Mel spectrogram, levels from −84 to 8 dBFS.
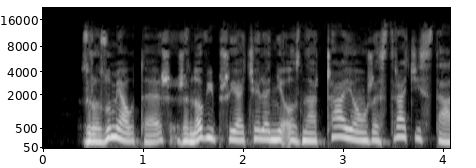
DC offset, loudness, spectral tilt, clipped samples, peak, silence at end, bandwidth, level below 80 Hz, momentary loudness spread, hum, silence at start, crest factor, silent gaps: under 0.1%; -16 LUFS; -6 dB/octave; under 0.1%; -2 dBFS; 0 s; 13 kHz; -58 dBFS; 7 LU; none; 0.4 s; 14 dB; none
